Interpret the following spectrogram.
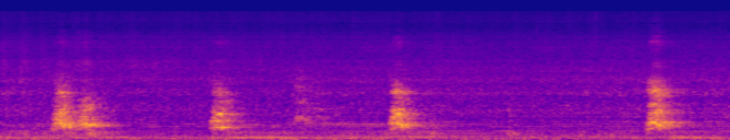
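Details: Three-week-old puppies at play, giving four short, high yipping barks spaced about two seconds apart, each a brief sharp burst, against a quiet low background hum.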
